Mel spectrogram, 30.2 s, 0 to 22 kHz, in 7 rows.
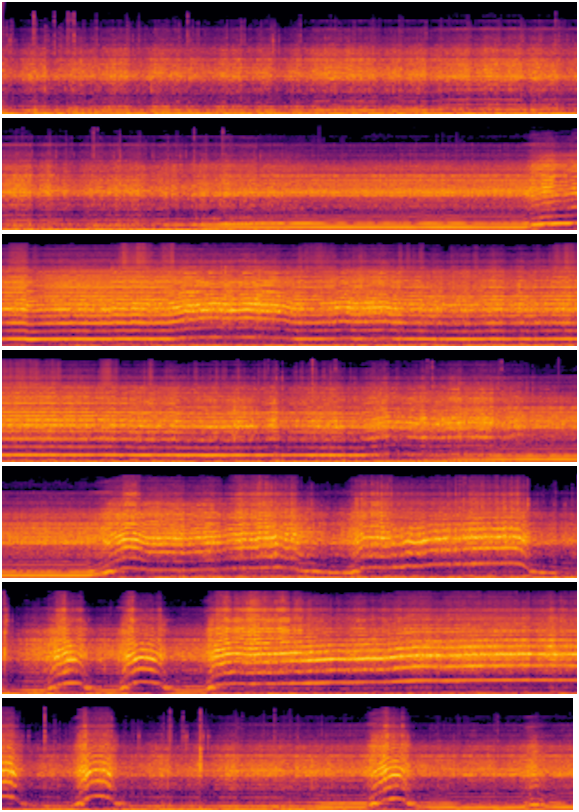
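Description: Traxxas T-Maxx 3.3 nitro RC truck's small two-stroke glow engine, heard close up from a camera on the truck. It idles, then revs high and holds for several seconds and drops back to idle. It then gives a run of quick throttle blips, revs again, and blips once more near the end.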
